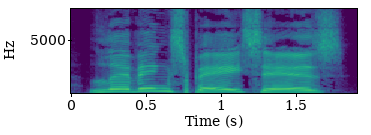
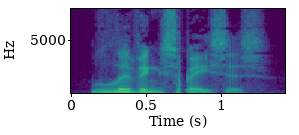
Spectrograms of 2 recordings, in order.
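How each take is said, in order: First: High, drawn-out slogan sign-off; mock ad tagline. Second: Said in the usual way. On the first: Soccer star signing off a furniture ad, mock tagline. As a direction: stretch the brand name in a high parody ad voice. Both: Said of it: "Do an ad for fucking".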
